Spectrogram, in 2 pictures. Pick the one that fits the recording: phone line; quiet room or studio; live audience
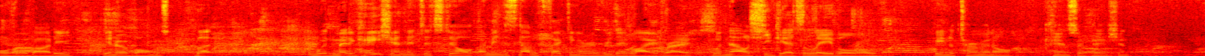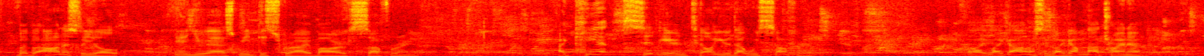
live audience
